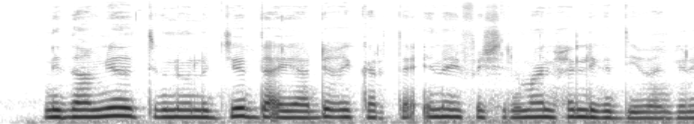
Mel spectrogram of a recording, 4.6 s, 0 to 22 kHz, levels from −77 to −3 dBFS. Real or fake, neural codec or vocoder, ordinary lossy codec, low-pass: fake; vocoder, 44.1 kHz, 128 mel bands every 512 samples, BigVGAN v2; none; none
